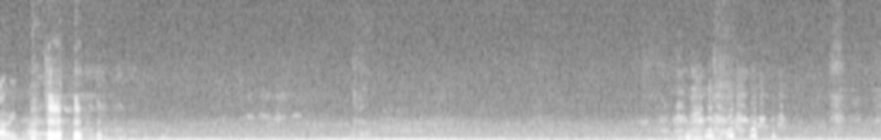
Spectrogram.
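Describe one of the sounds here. Men talk casually a short way off, outdoors.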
